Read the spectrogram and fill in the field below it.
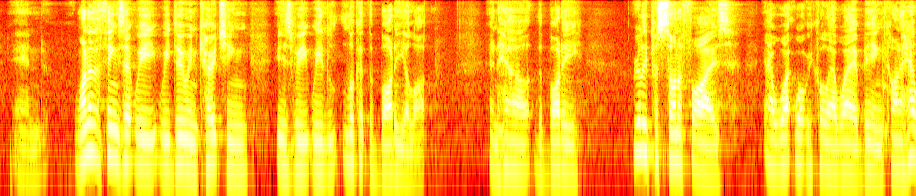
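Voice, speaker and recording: A man with a fairly high pitch and an Australian accent. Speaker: pastor. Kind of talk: sermon. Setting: church. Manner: halting, repeats words.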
